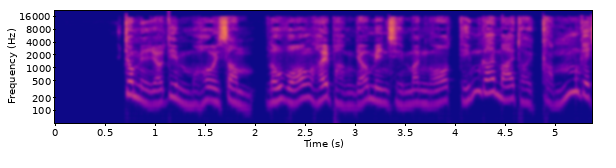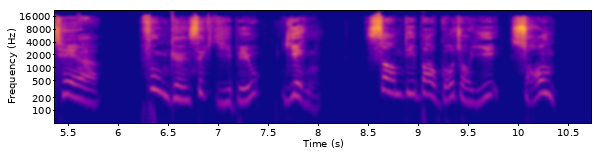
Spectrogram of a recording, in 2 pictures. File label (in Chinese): 男【角色】; 粤男; 买车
